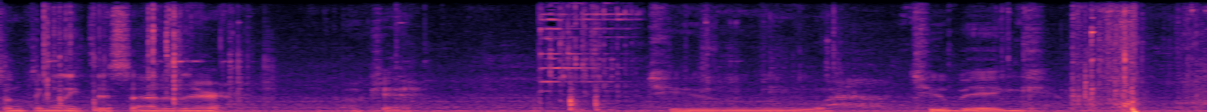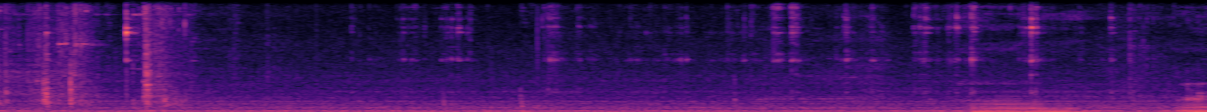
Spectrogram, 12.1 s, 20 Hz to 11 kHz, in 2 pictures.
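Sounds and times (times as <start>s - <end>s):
lock picks clinking: 0.1s - 1.4s.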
